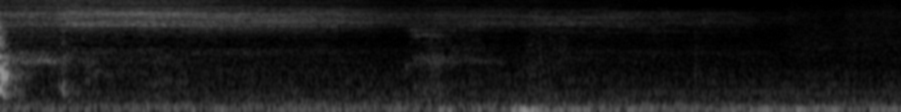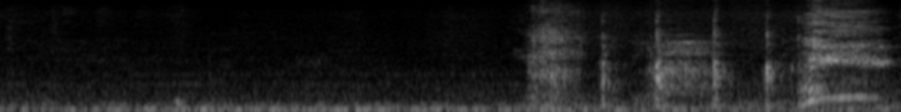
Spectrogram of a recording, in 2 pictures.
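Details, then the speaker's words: Man's unusual sneeze, heard twice, likened to air rushing out of a bike inner tube: long high hissing rush fading out, then a few sharp bursts over faint room noise: sneeze. "when he sneezes, it's like a fucking inner tube of a bike or somebody letting out the air in a bike."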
